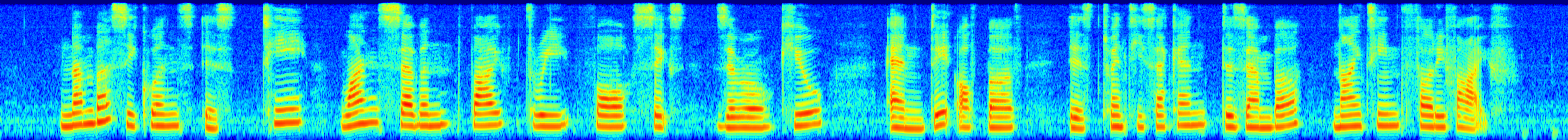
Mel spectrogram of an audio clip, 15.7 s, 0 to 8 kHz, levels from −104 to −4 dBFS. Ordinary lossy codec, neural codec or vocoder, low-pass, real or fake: none; none; 7.2 kHz; real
